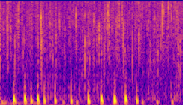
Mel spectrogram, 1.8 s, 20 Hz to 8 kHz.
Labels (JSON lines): {"label": "biophony, pulse", "recorder": "SoundTrap 300"}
